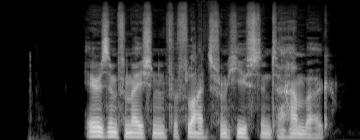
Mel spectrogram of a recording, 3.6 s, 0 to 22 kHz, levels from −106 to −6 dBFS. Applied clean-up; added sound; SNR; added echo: neural mask model DeepFilterNet 3.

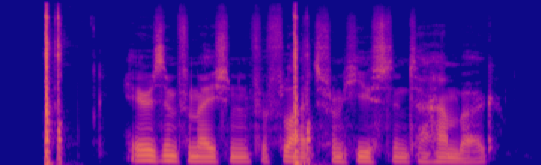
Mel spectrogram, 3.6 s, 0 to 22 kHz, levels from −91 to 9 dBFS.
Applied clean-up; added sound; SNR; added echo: neural mask model RNNoise.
